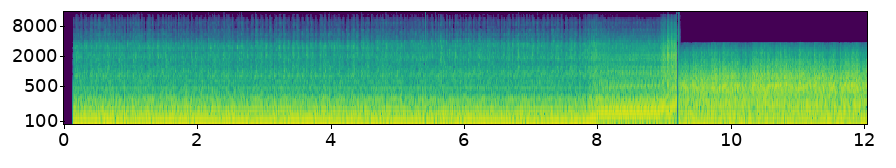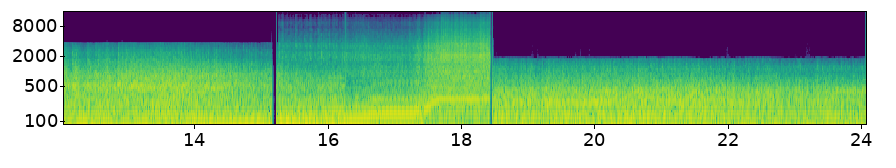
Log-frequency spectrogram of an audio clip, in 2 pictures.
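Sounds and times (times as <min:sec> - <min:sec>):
car engine idling and revving: 0:00.1 - 0:18.5
dull noisy engine running: 0:00.1 - 0:24.0.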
